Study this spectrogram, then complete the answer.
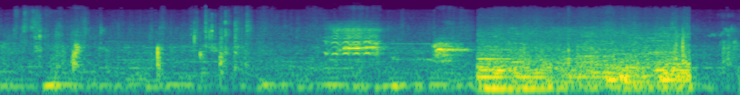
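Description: Goats bleat a few times with wavering, nasal cries in a bushy rural yard, mixed with other clattering and a loud burst of broadband noise partway through.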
